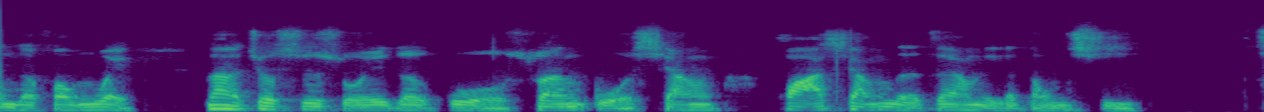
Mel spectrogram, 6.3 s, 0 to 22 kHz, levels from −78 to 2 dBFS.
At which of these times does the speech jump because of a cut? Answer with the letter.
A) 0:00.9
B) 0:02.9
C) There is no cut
C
